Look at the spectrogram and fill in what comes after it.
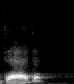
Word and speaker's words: dead: And dead? It's said like bed, not bead. For goodness sake, don't call it deed.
